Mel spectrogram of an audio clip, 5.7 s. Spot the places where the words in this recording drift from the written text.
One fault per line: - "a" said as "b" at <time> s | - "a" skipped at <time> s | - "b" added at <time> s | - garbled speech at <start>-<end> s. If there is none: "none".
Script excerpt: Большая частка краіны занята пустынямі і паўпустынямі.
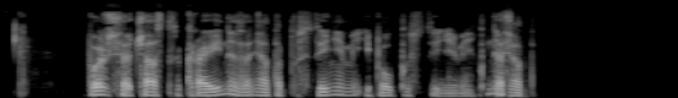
- garbled speech at 4.0-4.5 s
